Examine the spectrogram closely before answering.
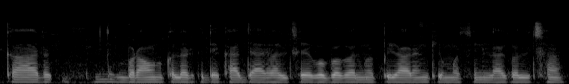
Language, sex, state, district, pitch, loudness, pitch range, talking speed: Maithili, male, Bihar, Saharsa, 110 Hz, -38 LUFS, 105-110 Hz, 190 wpm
